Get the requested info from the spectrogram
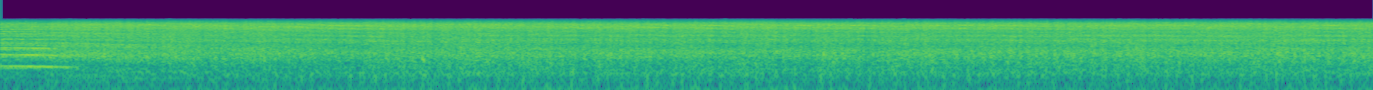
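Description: An electric locomotive's horn tails off in the first second. Then the coaches of a passenger express pass at high speed, a steady rushing noise of wheels on rail and displaced air.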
